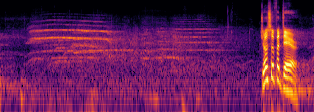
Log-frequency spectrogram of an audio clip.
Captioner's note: audience cheers and applause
